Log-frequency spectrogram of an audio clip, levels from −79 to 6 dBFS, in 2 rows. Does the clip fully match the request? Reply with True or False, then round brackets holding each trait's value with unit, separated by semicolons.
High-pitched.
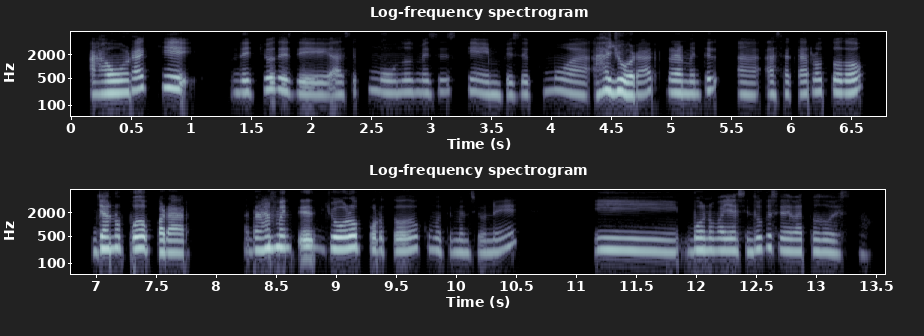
True (215 Hz)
